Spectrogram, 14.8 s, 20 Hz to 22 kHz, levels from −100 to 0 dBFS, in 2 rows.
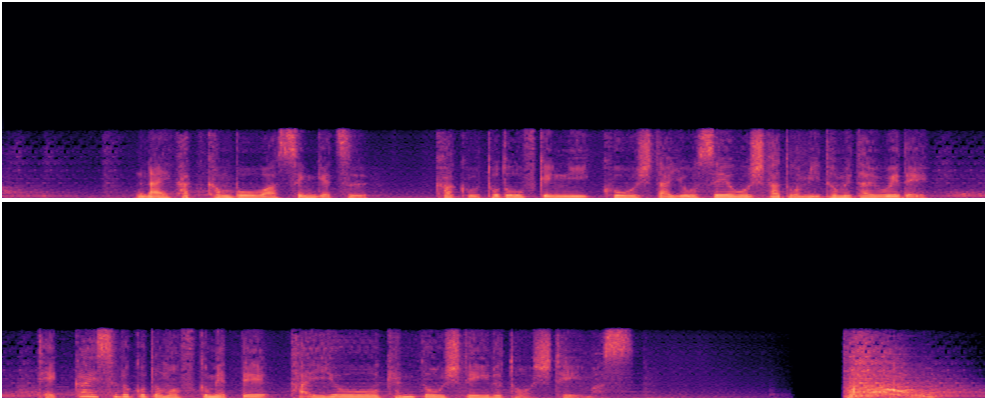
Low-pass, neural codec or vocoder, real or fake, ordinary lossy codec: none; codec, 16 kHz, 0.4 kbps, LongCat-Audio-Codec; fake; none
